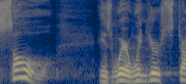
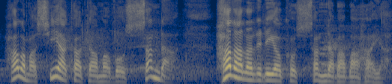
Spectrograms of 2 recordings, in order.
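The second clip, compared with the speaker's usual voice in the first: speaking in tongues. Real, not acted.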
